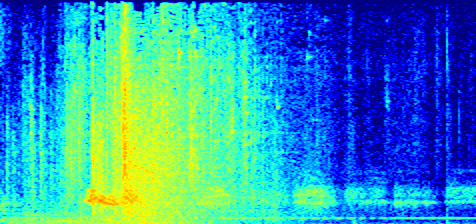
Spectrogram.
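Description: A metal gate scrapes and creaks as it swings open.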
